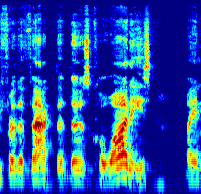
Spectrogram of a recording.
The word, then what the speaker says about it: coatis: Brisbane said, reading from the letter, pronounced coatis.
